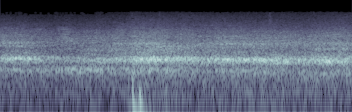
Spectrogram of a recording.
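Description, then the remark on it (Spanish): A large stadium crowd at a football match chants in unison, a dense, steady roar of many voices holding a sustained tone, with a brief low thump partway through and no single voice standing out. “¿Qué grita Millán el público?”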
